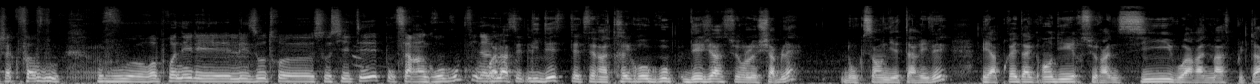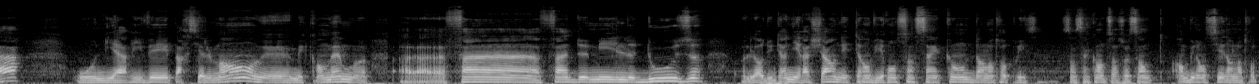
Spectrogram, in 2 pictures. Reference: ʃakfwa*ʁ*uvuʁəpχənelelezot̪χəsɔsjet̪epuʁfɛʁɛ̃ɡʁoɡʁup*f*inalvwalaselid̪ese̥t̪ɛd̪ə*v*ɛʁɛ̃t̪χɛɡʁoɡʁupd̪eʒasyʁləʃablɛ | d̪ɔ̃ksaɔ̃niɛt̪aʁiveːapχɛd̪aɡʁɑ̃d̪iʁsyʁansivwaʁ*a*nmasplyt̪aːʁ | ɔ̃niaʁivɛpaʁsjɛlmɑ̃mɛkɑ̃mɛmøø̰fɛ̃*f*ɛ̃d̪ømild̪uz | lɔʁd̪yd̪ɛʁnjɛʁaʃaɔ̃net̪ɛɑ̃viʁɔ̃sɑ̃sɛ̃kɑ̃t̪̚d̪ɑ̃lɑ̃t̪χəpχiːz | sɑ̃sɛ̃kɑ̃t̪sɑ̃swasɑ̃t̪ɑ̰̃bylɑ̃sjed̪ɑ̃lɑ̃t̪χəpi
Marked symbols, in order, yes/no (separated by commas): no, yes, no, yes, yes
